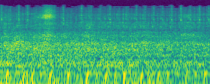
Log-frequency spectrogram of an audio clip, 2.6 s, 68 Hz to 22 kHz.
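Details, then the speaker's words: Honda Supra X125 motorcycle running after a camshaft replacement: a busy, slightly rough mechanical clatter over a low rumble, which the owner attributes to the new camshaft; noisy engine. "suaranya agak berisik ya karena udah ganti noken as sih suaranya jadi kayak gini"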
